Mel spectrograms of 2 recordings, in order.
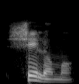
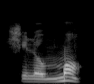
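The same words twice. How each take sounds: First: Shelomo with stress on the middle syllable, short final o; the wrong way, Shelomo with a short ending. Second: Shelomó with stress on a long, drawn-out final o; correct long final o. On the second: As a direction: lean on the last syllable of Shelomó and hold the o. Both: Shown as a demonstration. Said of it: "No es Shelomo, sino Shelomó".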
